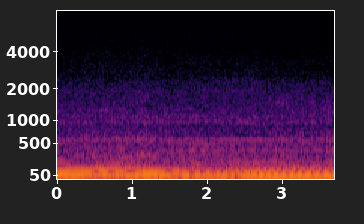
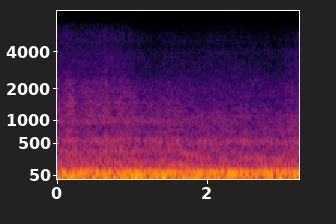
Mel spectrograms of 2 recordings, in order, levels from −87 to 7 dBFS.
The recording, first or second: first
